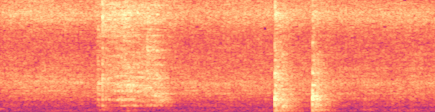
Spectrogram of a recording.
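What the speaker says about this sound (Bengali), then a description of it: "আধখানা পেঁয়াজ দিয়েছি আর রসুন একটু নাড়াচাড়া করে নিচ্ছি" Half an onion and some garlic are stirred in a metal pan, a brief soft scrape followed by two sharp spoon-on-pan clinks close together, near and distinct against a quiet background.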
